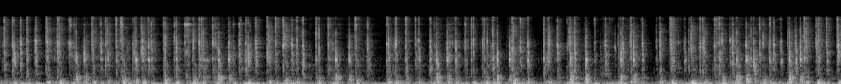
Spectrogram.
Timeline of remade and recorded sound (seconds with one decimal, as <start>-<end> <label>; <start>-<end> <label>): 0.0-0.7 recorded; 0.7-2.3 remade; 2.3-3.1 recorded; 3.1-4.9 remade; 4.9-7.0 recorded; 7.0-7.7 remade; 7.7-8.4 recorded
